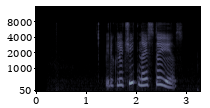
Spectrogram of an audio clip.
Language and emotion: Russian, sad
